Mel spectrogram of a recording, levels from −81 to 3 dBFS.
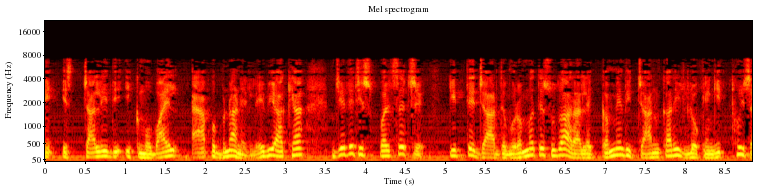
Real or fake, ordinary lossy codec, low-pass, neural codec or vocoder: real; none; 7.2 kHz; none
